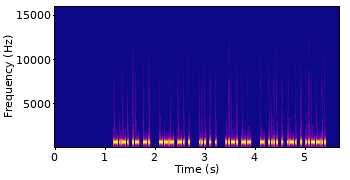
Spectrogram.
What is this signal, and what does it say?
Morse code, heard as a keyed tone, about 46 wpm, 700 Hz. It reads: CAN ONE SEE FM THERE?
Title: Sentences from Top 100 Words and Abbreviations 45wpm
